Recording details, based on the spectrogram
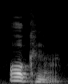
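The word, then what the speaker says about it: окна: as a aknow but in the plural the first o is emphasized and because of this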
